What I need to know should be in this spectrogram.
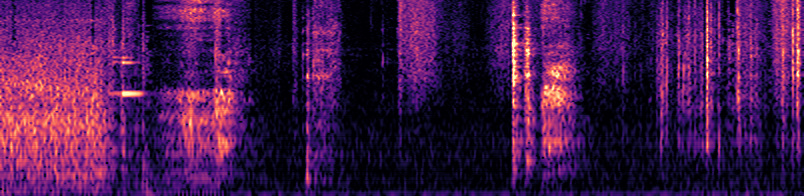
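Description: Objects clatter and knock as a man rummages in a cupboard.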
